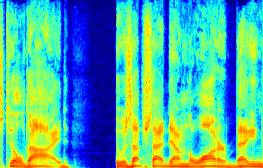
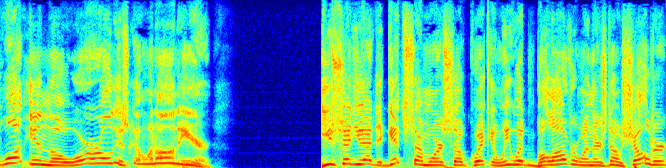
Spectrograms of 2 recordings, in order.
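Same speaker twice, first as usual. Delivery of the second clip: outraged paramedic; 6 semitones higher than usual. Retold or imitated. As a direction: imitate a stunned paramedic demanding answers.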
